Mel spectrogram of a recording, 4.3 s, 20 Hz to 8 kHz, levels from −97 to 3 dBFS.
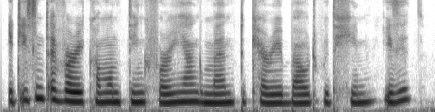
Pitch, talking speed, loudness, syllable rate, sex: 210 Hz, 235 wpm, -16 LUFS, 5.3 syllables/s, female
